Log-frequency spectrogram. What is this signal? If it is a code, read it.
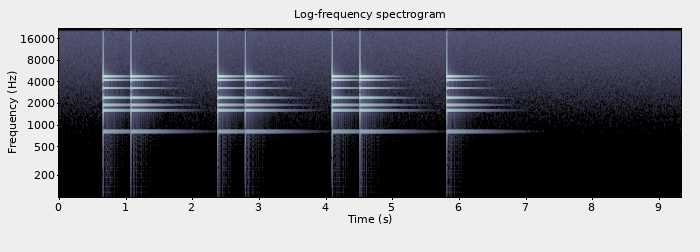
Ship's bell, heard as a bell. 7. Seven half-hours of the watch have passed.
